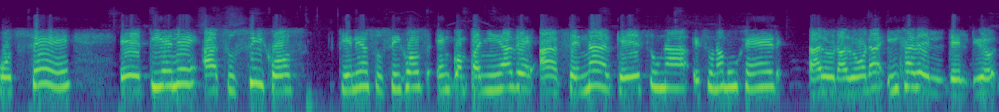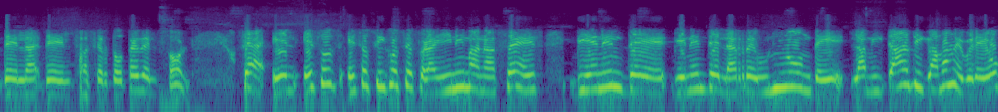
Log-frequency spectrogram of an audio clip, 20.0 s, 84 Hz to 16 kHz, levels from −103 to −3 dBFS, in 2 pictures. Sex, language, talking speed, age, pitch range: female, English, 150 wpm, 50-69, 220-295 Hz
